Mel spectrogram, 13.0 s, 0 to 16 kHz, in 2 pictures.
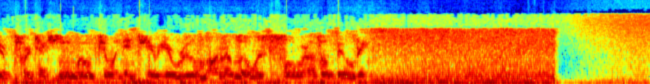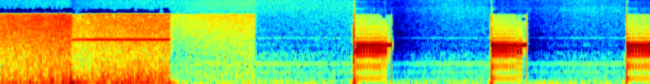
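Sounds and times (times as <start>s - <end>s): screeching digital data bursts: 2.2s - 9.1s
hiss: 5.4s - 9.1s.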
